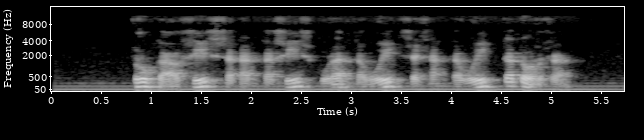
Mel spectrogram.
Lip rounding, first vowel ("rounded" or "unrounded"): rounded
